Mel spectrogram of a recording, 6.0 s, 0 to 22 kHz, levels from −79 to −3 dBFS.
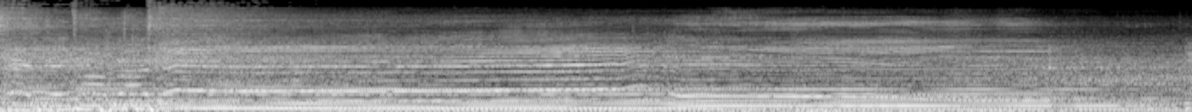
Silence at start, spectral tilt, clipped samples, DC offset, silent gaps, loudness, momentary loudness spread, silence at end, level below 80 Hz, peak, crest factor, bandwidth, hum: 0 s; -5 dB/octave; under 0.1%; under 0.1%; none; -12 LUFS; 4 LU; 0 s; -24 dBFS; 0 dBFS; 10 dB; over 20 kHz; none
